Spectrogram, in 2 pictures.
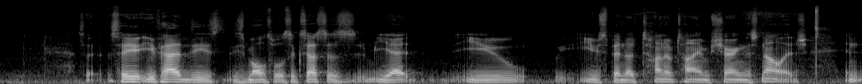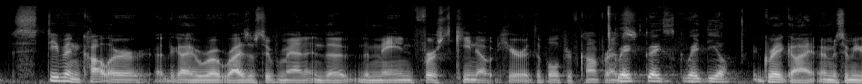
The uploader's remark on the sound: This is a special in-person interview shot live from the 2014 Bulletproof Conference!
